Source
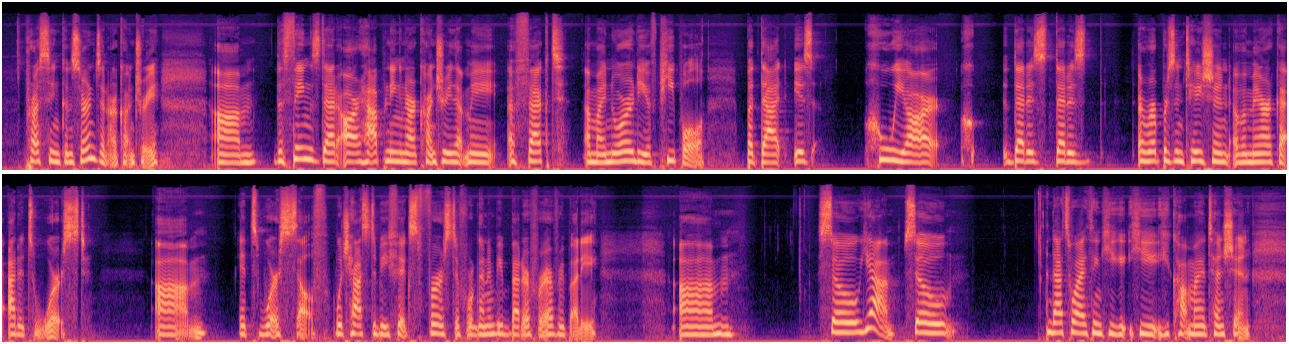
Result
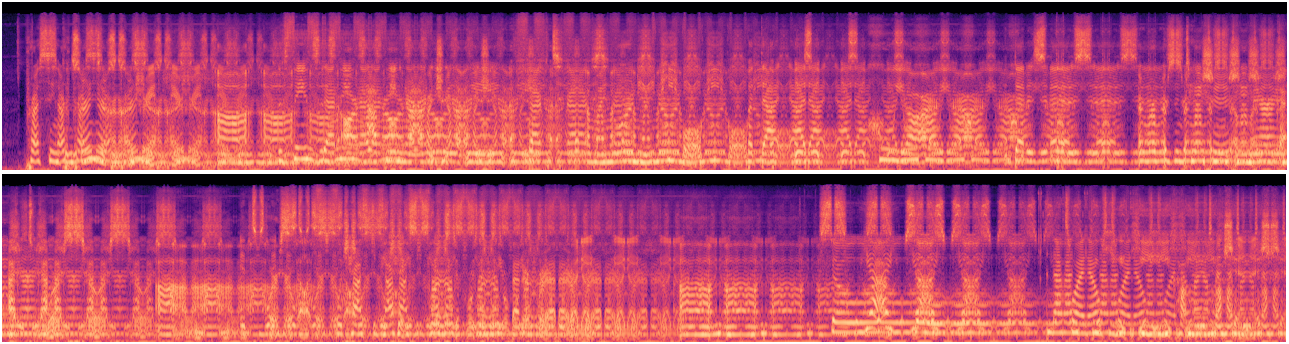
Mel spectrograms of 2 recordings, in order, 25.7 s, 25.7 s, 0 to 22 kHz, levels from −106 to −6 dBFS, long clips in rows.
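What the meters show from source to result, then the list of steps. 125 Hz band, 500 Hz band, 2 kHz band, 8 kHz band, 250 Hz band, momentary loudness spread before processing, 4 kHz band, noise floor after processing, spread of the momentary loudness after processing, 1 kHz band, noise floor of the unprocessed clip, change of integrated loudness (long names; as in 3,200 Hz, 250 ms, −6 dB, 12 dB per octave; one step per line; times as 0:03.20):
+4.0 dB, +3.5 dB, +4.0 dB, +4.0 dB, +4.0 dB, 8 LU, +4.0 dB, −27 dBFS, 5 LU, +4.0 dB, −45 dBFS, +3.5 dB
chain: feedback delay that plays each chunk backwards 230 ms, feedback 77%, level −2 dB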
